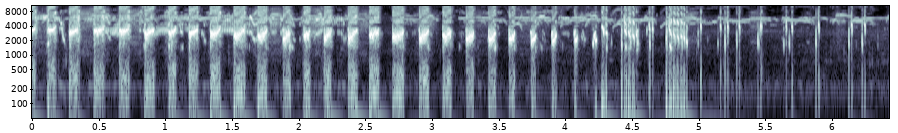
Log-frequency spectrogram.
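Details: Swiftlet calling sound used to attract swiftlets: a rapid, buzzy stream of high chirps, about four or five a second, with a thin sustained whistle toward the end.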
